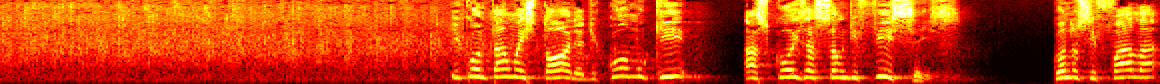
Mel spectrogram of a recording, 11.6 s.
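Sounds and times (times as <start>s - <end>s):
applause: 0.0s - 5.5s
speech: 4.5s - 9.6s, 10.6s - 11.5s.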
